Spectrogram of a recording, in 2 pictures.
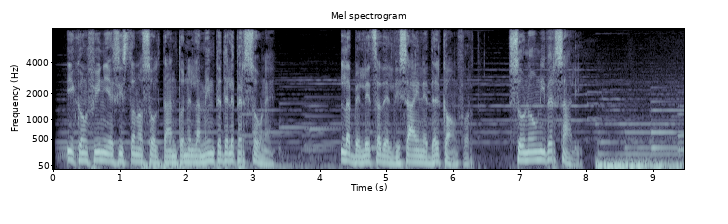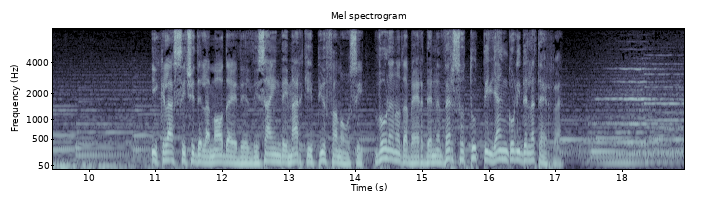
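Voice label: it corporate, Italian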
